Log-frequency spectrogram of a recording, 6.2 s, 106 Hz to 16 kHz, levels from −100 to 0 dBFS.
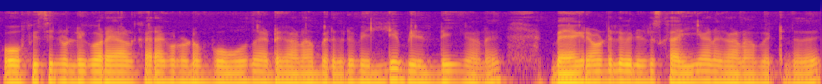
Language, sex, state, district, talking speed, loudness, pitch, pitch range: Malayalam, male, Kerala, Wayanad, 225 wpm, -17 LUFS, 110 Hz, 105-115 Hz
